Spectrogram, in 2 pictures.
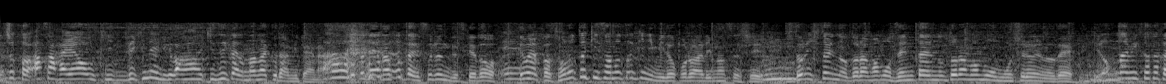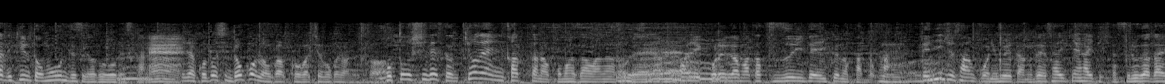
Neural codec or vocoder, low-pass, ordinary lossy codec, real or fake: codec, 16 kHz, 16 kbps, FreqCodec, larger model; 7.2 kHz; AAC, 32 kbps; fake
